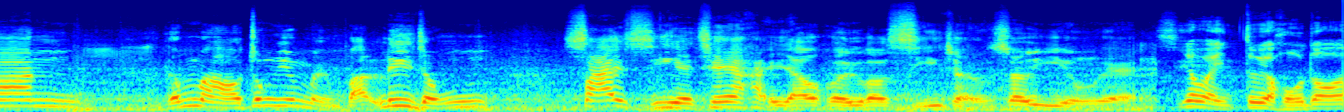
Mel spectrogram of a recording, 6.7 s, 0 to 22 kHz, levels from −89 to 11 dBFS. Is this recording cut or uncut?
cut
